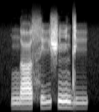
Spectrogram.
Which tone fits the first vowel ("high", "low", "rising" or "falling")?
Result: low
